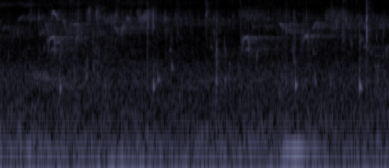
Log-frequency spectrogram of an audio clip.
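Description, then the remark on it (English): Water trickles and drips steadily through puddles in a quiet, rain-saturated forest, a soft continuous wash with small splashes, while birds chirp and whistle faintly in the background. “We listen to the puddles in this forest.”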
